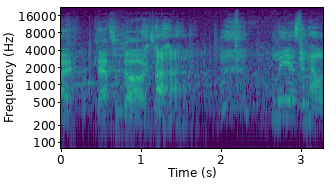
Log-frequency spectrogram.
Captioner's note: laughing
